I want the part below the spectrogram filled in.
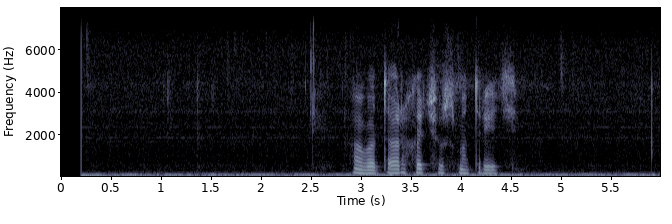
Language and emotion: Russian, neutral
